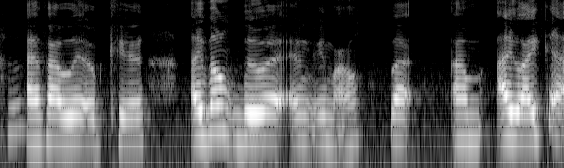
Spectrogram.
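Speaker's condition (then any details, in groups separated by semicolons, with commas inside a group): Cerebral palsy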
